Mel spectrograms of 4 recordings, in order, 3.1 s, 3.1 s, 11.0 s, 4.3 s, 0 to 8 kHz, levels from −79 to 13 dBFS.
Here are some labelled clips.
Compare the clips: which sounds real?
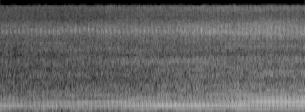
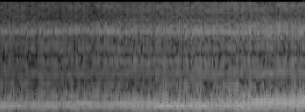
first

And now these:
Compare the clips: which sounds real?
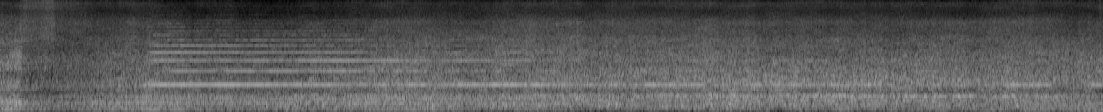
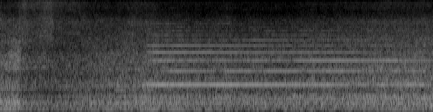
second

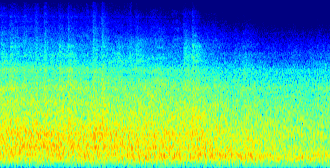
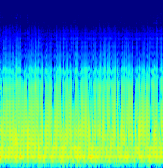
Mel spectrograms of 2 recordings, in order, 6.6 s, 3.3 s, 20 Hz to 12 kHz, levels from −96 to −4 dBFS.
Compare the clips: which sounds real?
first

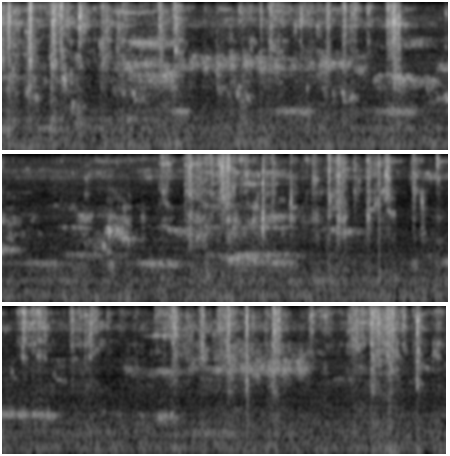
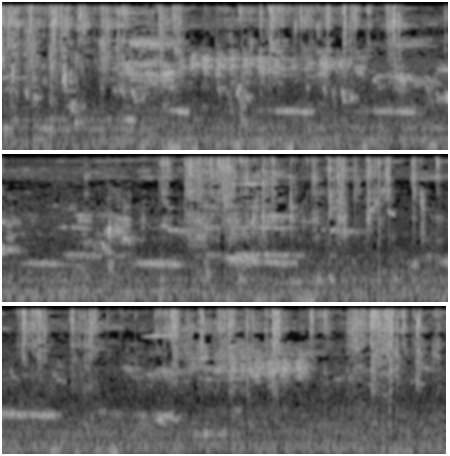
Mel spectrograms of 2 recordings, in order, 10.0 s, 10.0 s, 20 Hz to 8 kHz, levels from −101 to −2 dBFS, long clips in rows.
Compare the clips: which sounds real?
second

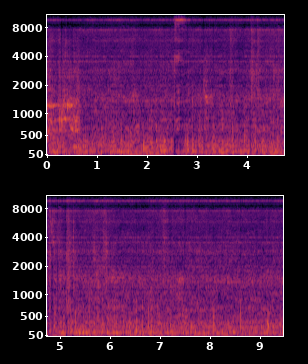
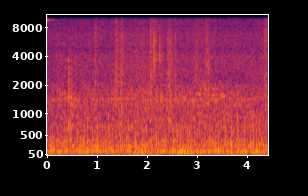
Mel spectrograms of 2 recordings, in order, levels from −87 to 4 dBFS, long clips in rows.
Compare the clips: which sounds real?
second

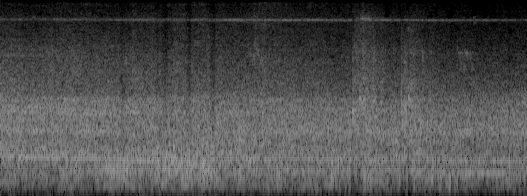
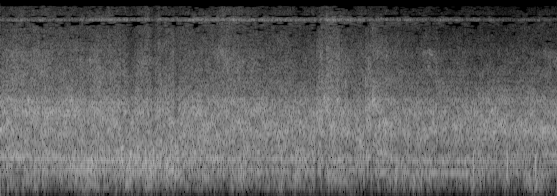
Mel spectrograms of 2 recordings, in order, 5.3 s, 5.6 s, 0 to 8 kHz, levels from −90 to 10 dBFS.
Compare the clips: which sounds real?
first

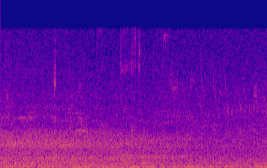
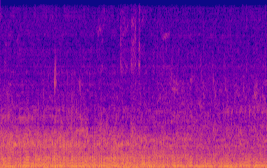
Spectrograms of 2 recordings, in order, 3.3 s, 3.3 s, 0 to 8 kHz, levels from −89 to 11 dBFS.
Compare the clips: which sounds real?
first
